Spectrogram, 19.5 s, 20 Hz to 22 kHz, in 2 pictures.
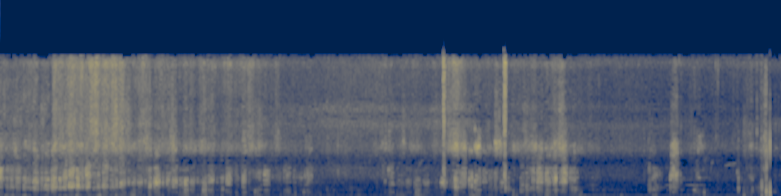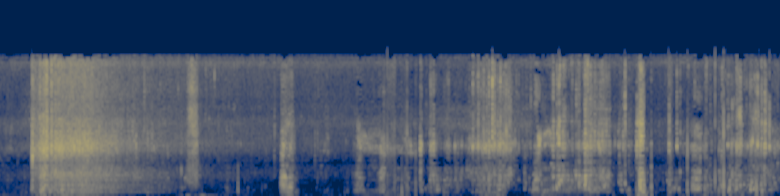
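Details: Panting from a German Jagdterrier kept out of +45°C heat: soft, airy bursts of breath that come and go in irregular runs, with handling noises and faint background hiss.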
